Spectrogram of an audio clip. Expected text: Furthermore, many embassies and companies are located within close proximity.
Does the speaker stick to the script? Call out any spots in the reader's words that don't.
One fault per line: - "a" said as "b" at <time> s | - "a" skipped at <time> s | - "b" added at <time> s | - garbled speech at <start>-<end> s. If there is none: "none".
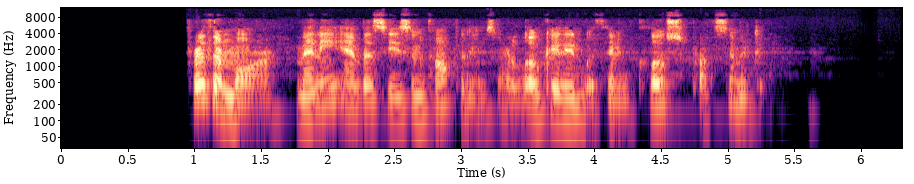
none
